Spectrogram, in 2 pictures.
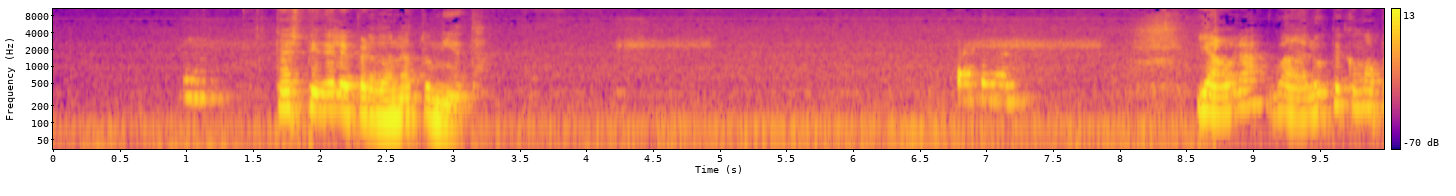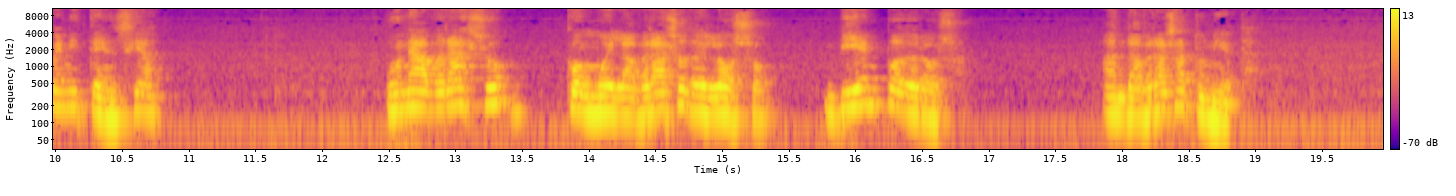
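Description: An elderly man speaks calmly and slowly over an online call.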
